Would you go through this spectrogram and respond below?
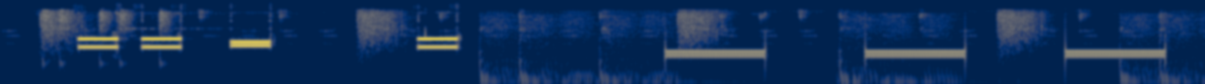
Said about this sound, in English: Busy signal.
